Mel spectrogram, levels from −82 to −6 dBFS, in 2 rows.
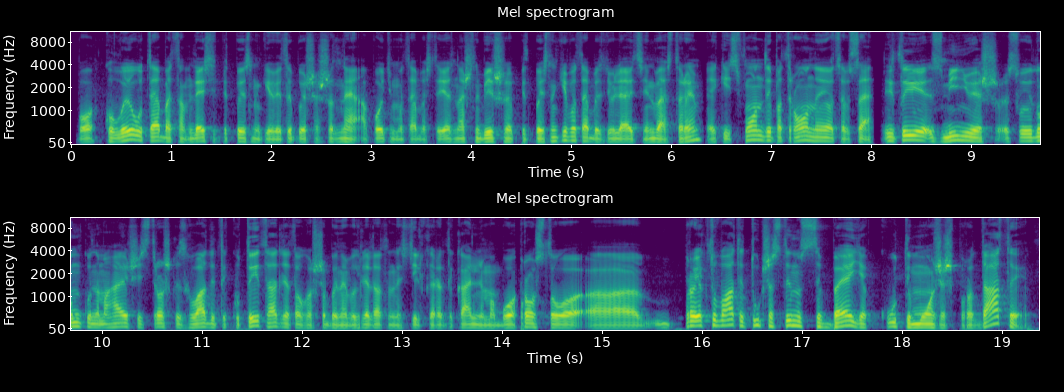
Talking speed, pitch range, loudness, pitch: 175 wpm, 85-110 Hz, -20 LUFS, 95 Hz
